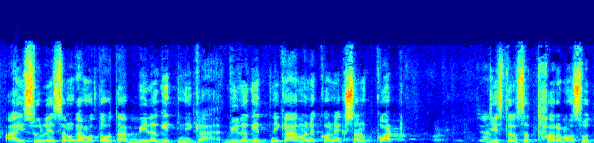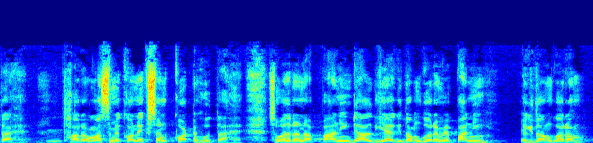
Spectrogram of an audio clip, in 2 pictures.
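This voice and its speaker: A man's voice: sits high, normal speed. A man with a Bihari accent teaching physics in a classroom lecture, joking and often repeating questions to the class.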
